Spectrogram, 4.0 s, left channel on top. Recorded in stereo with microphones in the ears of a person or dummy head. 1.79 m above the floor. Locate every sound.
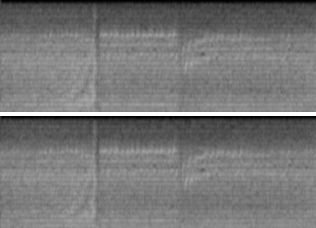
0.0 s a drone: 5° left (ahead or behind)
